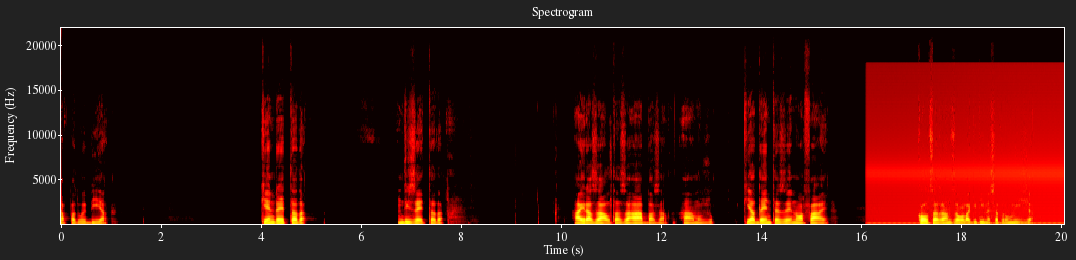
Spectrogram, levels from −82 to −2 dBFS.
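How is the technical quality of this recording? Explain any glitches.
The recording has one clear problem: a mains buzz that comes in at 16.06 s and runs right to the end. Something like a dimmer, a rectifier or a poorly shielded cable is letting sharp switching spikes into the signal twice per cycle of the 60 Hz supply. Those spikes carry a stack of harmonics reaching up into the kilohertz range, so it's a steady, raspy buzz rather than a soft hum, sitting about 15 dB below the speech.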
